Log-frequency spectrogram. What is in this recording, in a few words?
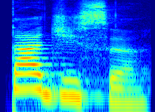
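"тадзисӧ", Komi, female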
